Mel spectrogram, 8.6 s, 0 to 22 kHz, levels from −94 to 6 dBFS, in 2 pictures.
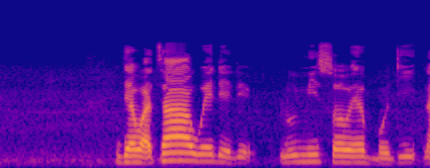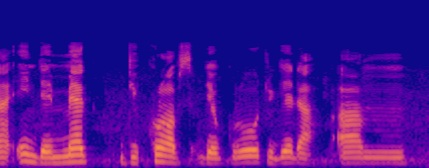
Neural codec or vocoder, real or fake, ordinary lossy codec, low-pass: none; real; none; none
